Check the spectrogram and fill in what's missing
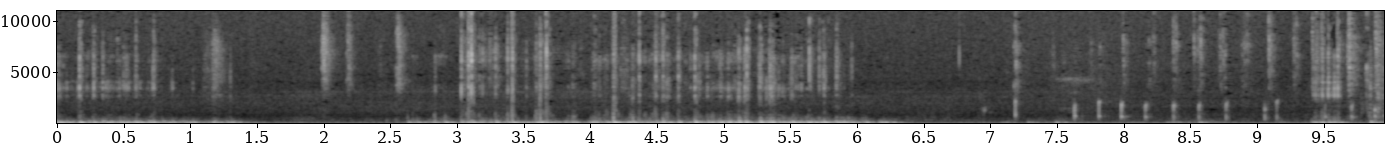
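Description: Long fingernails on both hands scratch and tap the hollow black metal mesh grille of a desktop microphone. Dense, boomy low rumbling scratches come in bursts, broken by quieter stretches. A run of quick, sharp taps follows near the end before the scratching swells again.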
